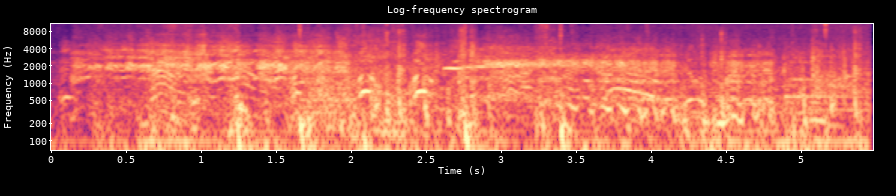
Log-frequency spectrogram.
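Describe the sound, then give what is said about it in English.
A wild horse rears against a rope held around its neck, letting out loud, repeated neighs and whinnies over stamping hooves that continue throughout. “A wild horse rears against a rope around its neck, which one of Jameson's men is holding at a distance.”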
